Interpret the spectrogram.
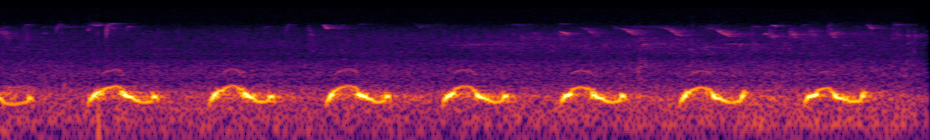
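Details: Stock dove, a fairly uncommon bird tied to deciduous woodland, giving its two-syllable song: low hollow coos repeated about once a second, seven phrases, starting sluggishly then working up, pumping and half-choked, sounding miserable.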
